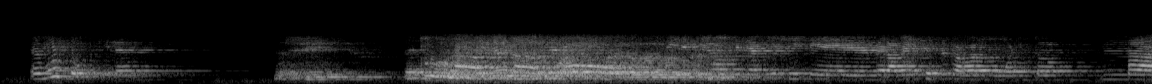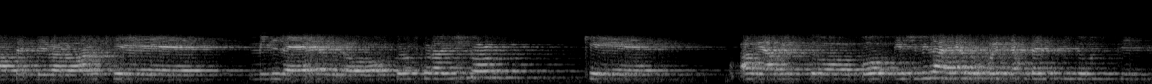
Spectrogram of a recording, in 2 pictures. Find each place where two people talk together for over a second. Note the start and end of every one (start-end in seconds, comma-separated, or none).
4.4-7.3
